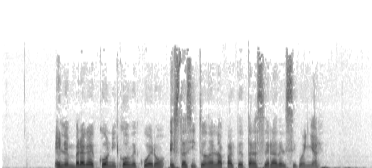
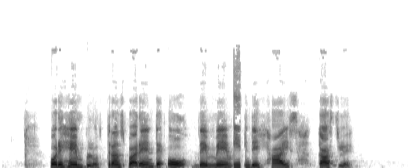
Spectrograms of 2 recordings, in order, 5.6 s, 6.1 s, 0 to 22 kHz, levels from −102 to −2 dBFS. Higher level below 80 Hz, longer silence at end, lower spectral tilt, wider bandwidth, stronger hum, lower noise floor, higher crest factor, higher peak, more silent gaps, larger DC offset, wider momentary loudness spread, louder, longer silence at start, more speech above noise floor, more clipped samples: first, -54 dBFS vs -72 dBFS; second, 0.35 s vs 0.9 s; about the same, -4 dB/octave vs -4.5 dB/octave; first, 16 kHz vs 10 kHz; neither; second, -72 dBFS vs under -90 dBFS; about the same, 20 dB vs 16 dB; second, -12 dBFS vs -2 dBFS; neither; neither; first, 11 LU vs 8 LU; second, -31 LUFS vs -18 LUFS; about the same, 0.8 s vs 0.75 s; second, 41 dB vs over 73 dB; neither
